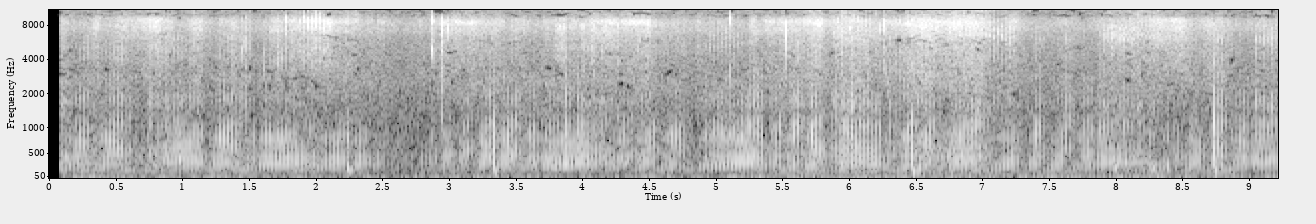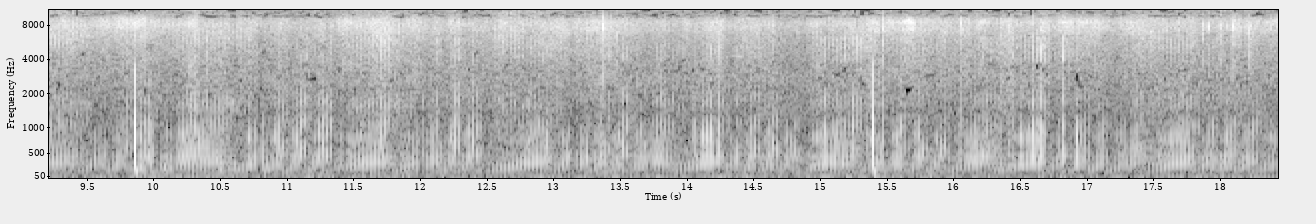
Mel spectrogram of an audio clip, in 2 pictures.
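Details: Domestic cats and kittens just woken up in the morning, purring indoors: a steady, rumbling low purr that pulses without a break, with a few sharp clicks and small knocks scattered through it.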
